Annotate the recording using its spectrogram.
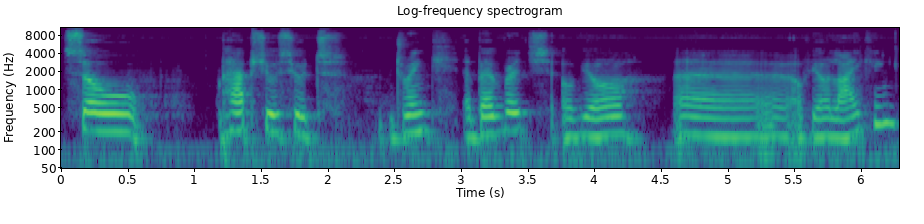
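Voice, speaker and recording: A woman talks at a fairly slow pace. She has a Danish accent. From Denmark. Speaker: planner vlogger. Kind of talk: casual chat. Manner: hesitant, with fillers.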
